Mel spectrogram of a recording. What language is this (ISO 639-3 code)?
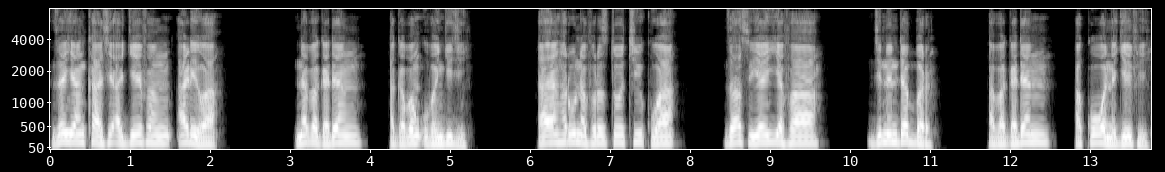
hau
